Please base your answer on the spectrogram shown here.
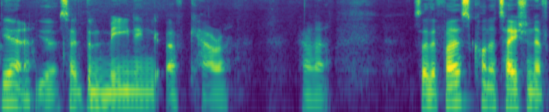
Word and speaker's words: kara: So, but they're both pronounced kara and kara.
